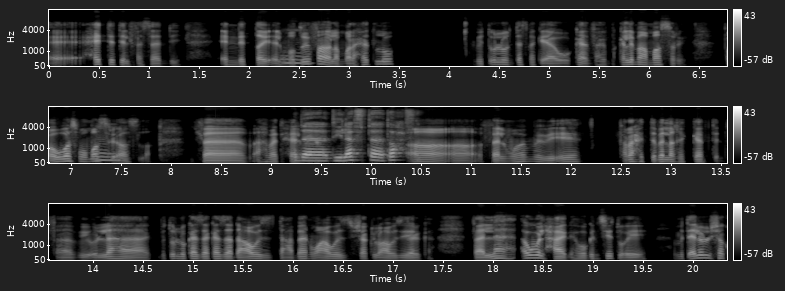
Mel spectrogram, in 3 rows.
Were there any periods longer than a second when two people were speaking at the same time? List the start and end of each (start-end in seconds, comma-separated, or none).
none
